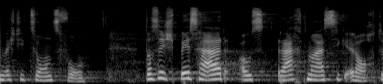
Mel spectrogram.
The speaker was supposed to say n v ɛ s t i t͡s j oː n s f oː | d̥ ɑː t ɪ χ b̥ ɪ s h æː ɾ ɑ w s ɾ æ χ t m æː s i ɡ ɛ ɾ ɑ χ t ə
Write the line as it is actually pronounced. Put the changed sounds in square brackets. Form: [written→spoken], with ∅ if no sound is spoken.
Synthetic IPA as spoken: n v ɛ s t i t͡s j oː n s f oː | d̥ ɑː [t→s] ɪ [χ→ʃ] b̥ ɪ s h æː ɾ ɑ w s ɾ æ χ t m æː s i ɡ ɛ ɾ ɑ χ t ə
